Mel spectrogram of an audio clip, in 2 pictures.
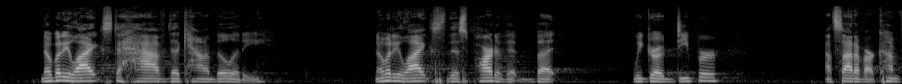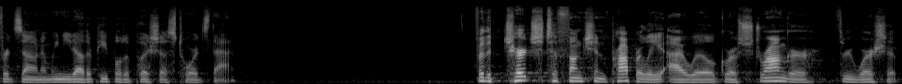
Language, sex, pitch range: English, male, 125-150 Hz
